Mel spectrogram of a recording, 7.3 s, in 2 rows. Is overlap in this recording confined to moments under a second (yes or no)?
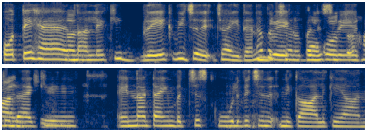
no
